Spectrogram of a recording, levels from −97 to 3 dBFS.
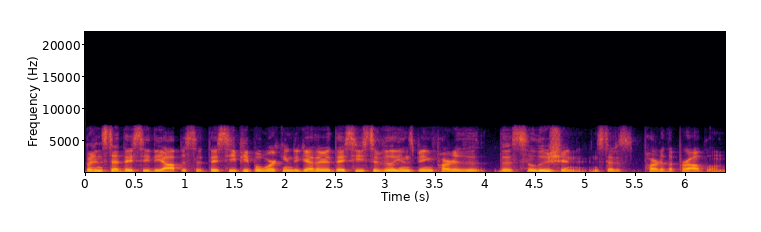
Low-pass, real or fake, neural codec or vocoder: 7.2 kHz; real; none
